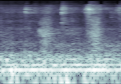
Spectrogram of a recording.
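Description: Ramsey, a dog that needs to go outside to potty, gives a couple of faint, high thin whimpers over a steady background hum, with no talking.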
